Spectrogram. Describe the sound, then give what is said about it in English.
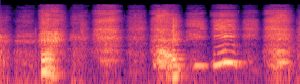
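Loud, exaggerated heavy breathing, a rapid series of rasping inhales and exhales with a few voiced, groaning breaths mixed in, roughly twice per second. “Would you quit the exaggerated breathing, please?”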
